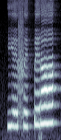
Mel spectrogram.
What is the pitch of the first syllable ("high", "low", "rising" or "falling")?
low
